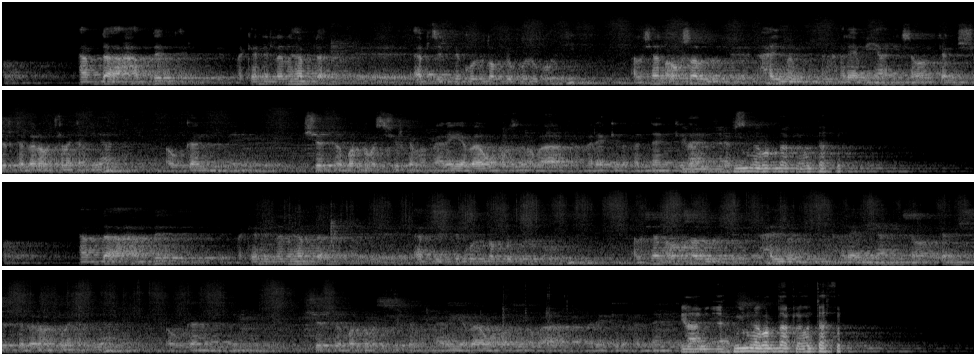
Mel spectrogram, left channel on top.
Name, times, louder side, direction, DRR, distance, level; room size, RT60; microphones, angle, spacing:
voice 1, 0.8-5.8 6.3-10.9 11.3-17.1, left 2 dB, 70° left, 1.0 m, -34 dB
Boat Water vehicle, 2.5-17.4, right 1 dB, 45° right, 0.9 m, -46 dB
voice 2, 16.5-18.1, right 6 dB, 75° right, 0.3 m, -27 dB
11.5 x 9.8 x 4.4 m
head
